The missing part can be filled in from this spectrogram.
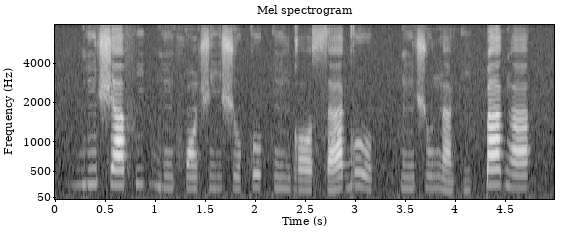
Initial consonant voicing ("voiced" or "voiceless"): voiced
